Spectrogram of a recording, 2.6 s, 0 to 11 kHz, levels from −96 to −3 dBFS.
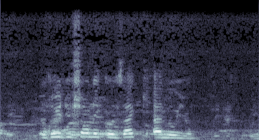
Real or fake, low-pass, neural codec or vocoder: real; 9.9 kHz; none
